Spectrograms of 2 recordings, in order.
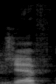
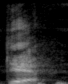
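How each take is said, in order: First: The word begins with a soft G sound. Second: The word begins with a hard G sound. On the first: This is how the creator says it. "the creator said it's pronounced GIF" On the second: This matches the first word of the acronym. "because he used the hard G word in graphics, ... so it is GIF"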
